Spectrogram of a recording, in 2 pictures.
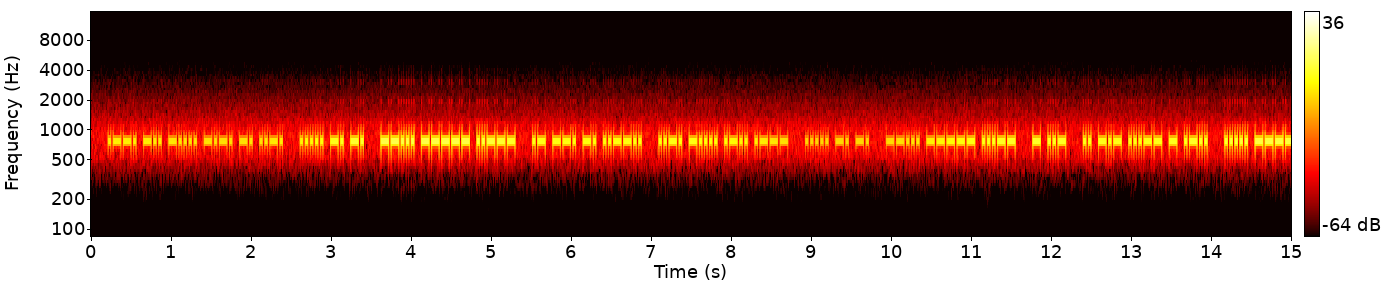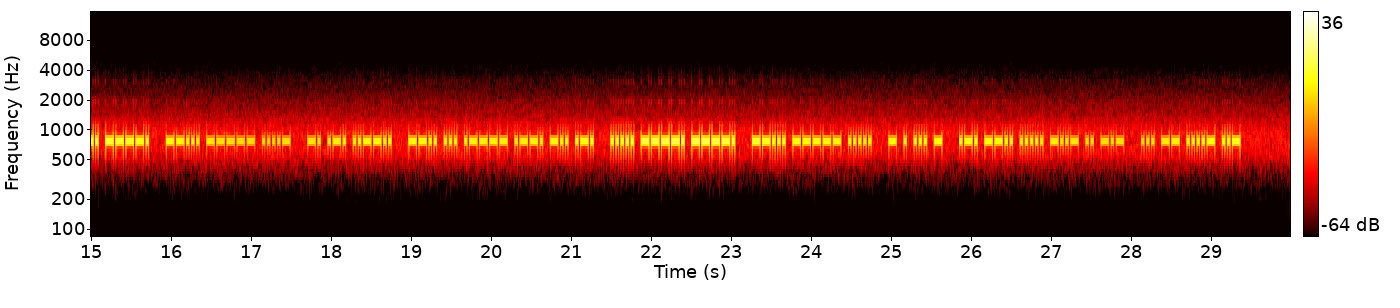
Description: Morse code, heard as a keyed tone, machine-sent, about 38 wpm, 770 Hz, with fading. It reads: PD6CNF 5NN 702 AGN? F6LJ 5NN 703 TU IK3TL 599 704 NR? ZS1PDR 599 705 TEST RZ5XIK SM4U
